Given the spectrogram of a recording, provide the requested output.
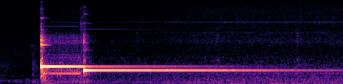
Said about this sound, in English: That was a long doorbell.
